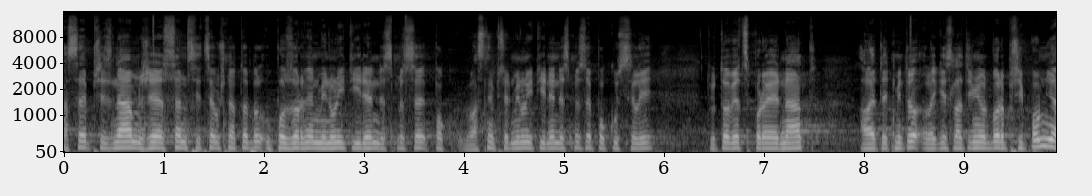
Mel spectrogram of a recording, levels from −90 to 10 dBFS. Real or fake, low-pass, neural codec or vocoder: real; 14.4 kHz; none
